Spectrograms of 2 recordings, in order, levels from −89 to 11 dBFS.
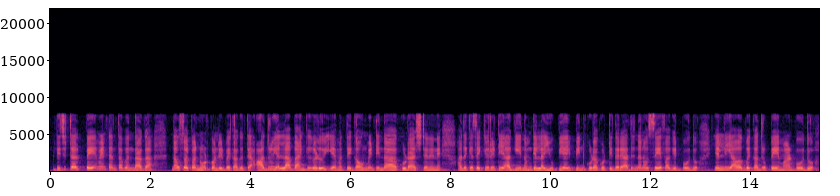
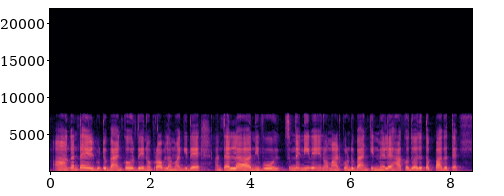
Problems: none marked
